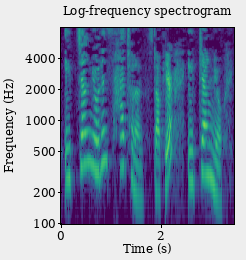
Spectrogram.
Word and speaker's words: 입장료: It's kind of hard to pronounce because your tongue's kind of moving around in your mouth. It's 입장료 and then 대여료.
